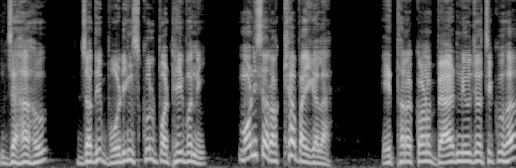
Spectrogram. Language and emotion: Odia, happy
